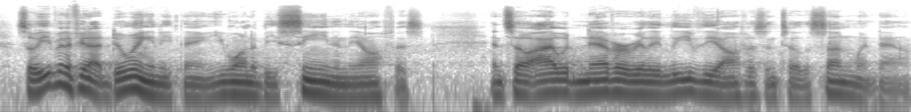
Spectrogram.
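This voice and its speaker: In a very deep, low voice with a dark, mellow tone, a man talks at a very fast pace with lively intonation. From Louisiana, New Orleans. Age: 30s. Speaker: attorney and dance instructor. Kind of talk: casual interview.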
